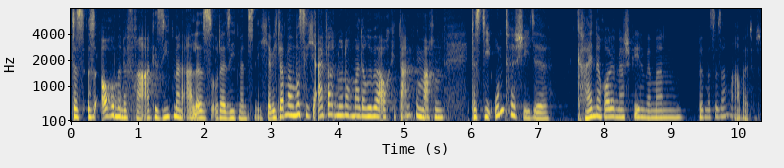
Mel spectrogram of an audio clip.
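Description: Speaking at a very fast pace, a woman has a medium-pitched, dark, mellow, somewhat breathy tone with fairly even intonation, on a very clean recording with a silent background. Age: 50s. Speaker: business executive. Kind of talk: interview.

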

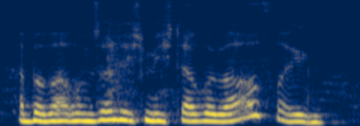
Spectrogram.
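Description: A man's high-pitched voice amid noticeable background noise. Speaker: care home resident. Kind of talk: interview.

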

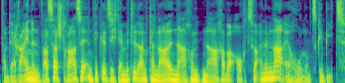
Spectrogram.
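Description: Here a man speaks at medium pitch with lively intonation. His voice is somewhat breathy. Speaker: radio narrator. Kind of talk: scripted radio history narration. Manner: measured, formal.

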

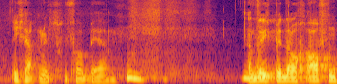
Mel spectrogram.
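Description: Noticeable background noise runs beneath a man as he talks. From Bremerhaven, northern Germany. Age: 30s. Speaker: container port driver. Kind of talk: casual conversation. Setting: separate rooms, connected via headphones.

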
